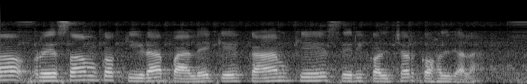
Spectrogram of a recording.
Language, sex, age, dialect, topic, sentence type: Bhojpuri, male, 31-35, Western, agriculture, statement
